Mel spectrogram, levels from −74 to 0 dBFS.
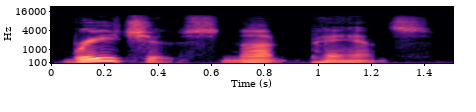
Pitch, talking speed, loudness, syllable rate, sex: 130 Hz, 120 wpm, -20 LUFS, 3.0 syllables/s, male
